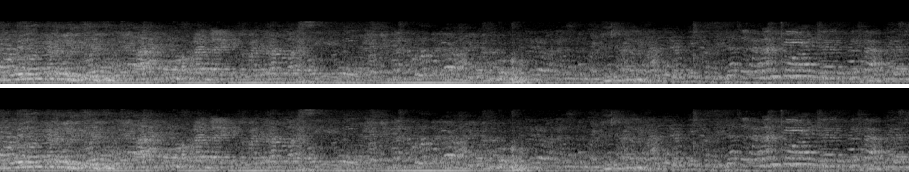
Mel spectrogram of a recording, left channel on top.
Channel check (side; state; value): both; identical; correlation 1.00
